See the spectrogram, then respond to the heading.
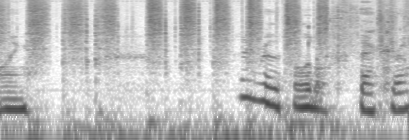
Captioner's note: scratching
